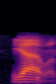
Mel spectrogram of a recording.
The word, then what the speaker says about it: Yahowah: Yahowah, the proper pronunciation of the name of Eloah, God, as directed in his Torah teaching regarding his Haya existence and our Shalom restoration. If you can say Eloah, Torah, Shalom, and Haya, then you can pronounce God's name.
